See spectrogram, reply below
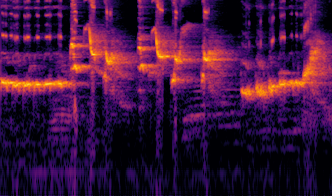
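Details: White-rumped shama song played to stir other birds into song: rich, varied whistled phrases with rising and falling slurs, loud and continuous.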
